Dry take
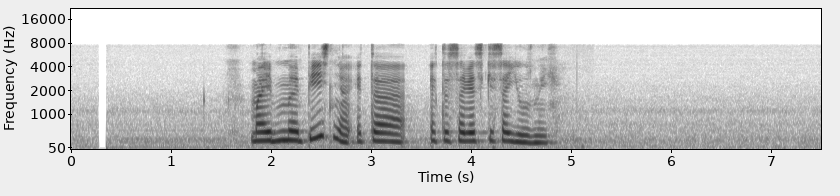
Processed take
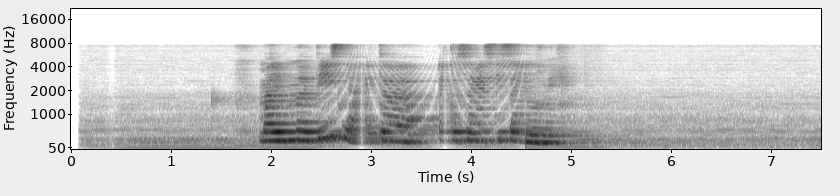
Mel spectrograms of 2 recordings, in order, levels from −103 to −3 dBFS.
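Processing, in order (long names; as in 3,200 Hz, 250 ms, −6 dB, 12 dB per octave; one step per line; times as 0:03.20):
bucket-brigade delay 121 ms, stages 4,096, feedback 60%, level −18 dB
convolution reverb RT60 0.60 s, pre-delay 76 ms
0:02.49–0:04.55: through-zero flanger with one copy inverted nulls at 1.2 Hz, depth 2.4 ms
level −5.5 dB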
